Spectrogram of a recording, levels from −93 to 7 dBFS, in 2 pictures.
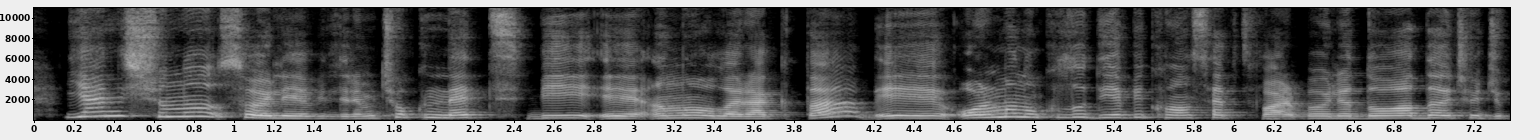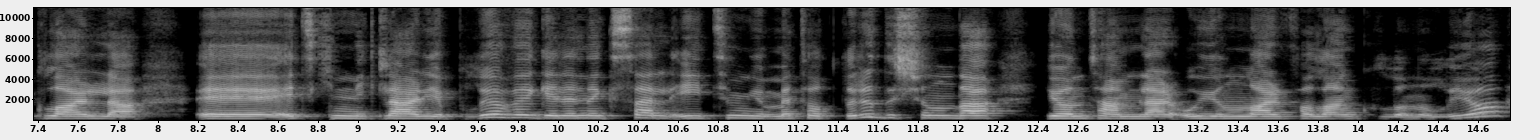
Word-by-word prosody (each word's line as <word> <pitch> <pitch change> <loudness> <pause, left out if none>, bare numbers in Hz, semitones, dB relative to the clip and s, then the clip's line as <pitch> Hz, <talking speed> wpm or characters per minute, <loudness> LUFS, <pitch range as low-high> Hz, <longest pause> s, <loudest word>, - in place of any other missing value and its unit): Yani, 420 +7 +3
şunu 395 -3 +1
söyleyebilirim, 215 -5 +1
çok 300 +4 -6
net 275 0 -1
bir, - - -2
eee, 220 - +1
anı 245 +3 -1
olarak 200 -2 0
da, 245 - +4 0.2
eee, 465 +1 +2
orman 335 - +3
okulu 310 -1 -4
diye 280 +1 -2
bir 300 - -8
konsept 260 -2 -5
var. 185 0 +1
Böyle, 215 0 -2
doğada 240 +2 +3
çocuklarla, 210 -6 +1 0.3
eee, 195 -2 +5
etkinlikler 215 - +1
yapılıyor 205 +9 -3
ve 275 - +2
geleneksel 235 0 0
eğitim 230 +2 -4
yı 215 -3 -4
metotları 225 +7 -4
dışında 240 -3 +2 0.3
yöntemler, 205 -4 +2
oyunlar 205 -1 0
falan 190 -2 -2
kullanılıyor. 180 - -5
230 Hz, 135 wpm, -21 LUFS, 205-275 Hz, 0.3 s, eee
